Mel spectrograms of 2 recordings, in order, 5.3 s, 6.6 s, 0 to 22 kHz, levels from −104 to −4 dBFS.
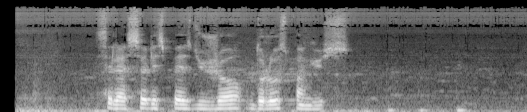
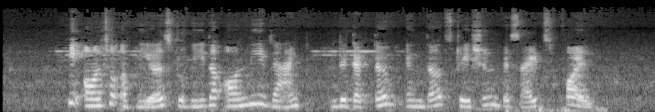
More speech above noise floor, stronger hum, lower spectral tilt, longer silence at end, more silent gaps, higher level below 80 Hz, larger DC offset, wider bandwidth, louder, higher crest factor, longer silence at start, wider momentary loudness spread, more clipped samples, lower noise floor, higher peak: about the same, 27 dB vs 28 dB; neither; about the same, -5 dB/octave vs -4 dB/octave; second, 0.2 s vs 0.5 s; neither; first, -34 dBFS vs -46 dBFS; neither; about the same, 17 kHz vs 15.5 kHz; first, -14 LUFS vs -19 LUFS; about the same, 16 dB vs 18 dB; second, 0.15 s vs 0.55 s; first, 21 LU vs 8 LU; neither; second, -41 dBFS vs -47 dBFS; about the same, -2 dBFS vs -2 dBFS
